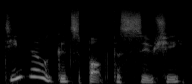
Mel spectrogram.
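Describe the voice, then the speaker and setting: A woman's voice: rumbling low, huge pitch swings, moderate pace, darkish tone, breathy edge, dry recording, voice pushed up, exaggerated voice. A male narrator voicing a friendly, playful young woman with an Australian accent, in an audiobook. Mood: cheerful. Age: young adult.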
